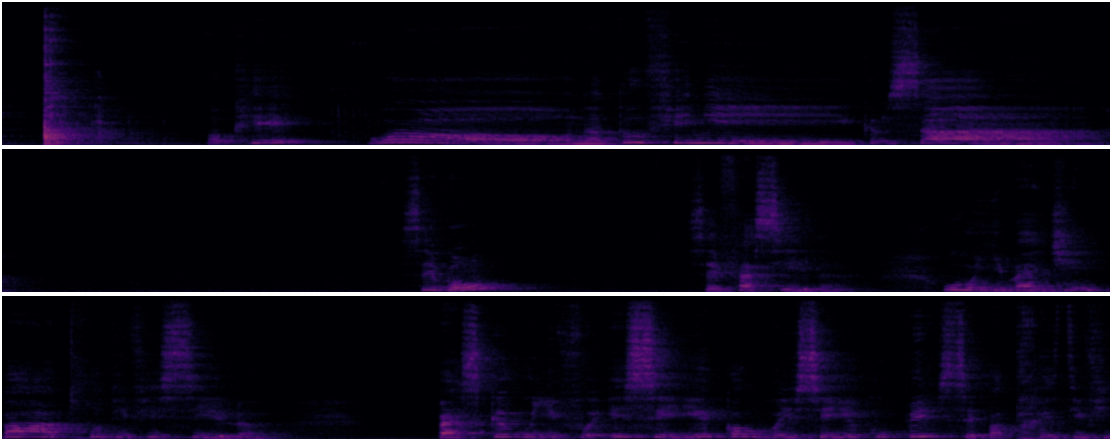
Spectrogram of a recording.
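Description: A middle-aged woman speaks with animation close by.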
